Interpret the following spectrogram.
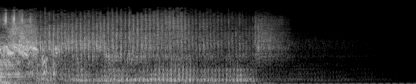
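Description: A sudden loud hit with a quick falling sweep, followed by a rough, noisy rumble that fades out about three seconds in: a produced closing sound effect or the final hit of the end music.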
